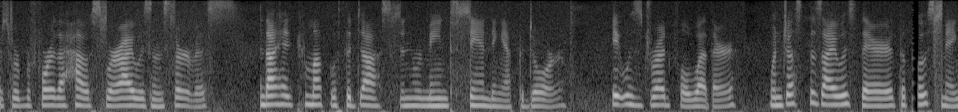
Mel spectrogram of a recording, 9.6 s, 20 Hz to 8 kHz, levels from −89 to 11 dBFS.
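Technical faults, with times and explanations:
0.10–0.12 s, 1.00–1.06 s, 1.70–1.74 s, 3.90–4.00 s, 4.58–4.70 s, sound dropped by the voice detector: the sender likely mistook quiet speech for background, so brief gaps of 20 to 120 ms give way to steady synthetic noise.
7.44–7.70 s and 8.02–8.10 s, comfort noise in place of the background: transmission paused during silence, likely, so the real room background becomes featureless synthetic hiss, about 2 dB and about 9 dB quieter respectively.
9.12–9.41 s, sound chopped by the voice detector: sending likely switched on and off repeatedly, replacing about 134 ms of speech with comfort noise, so the ending sounds choppy.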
